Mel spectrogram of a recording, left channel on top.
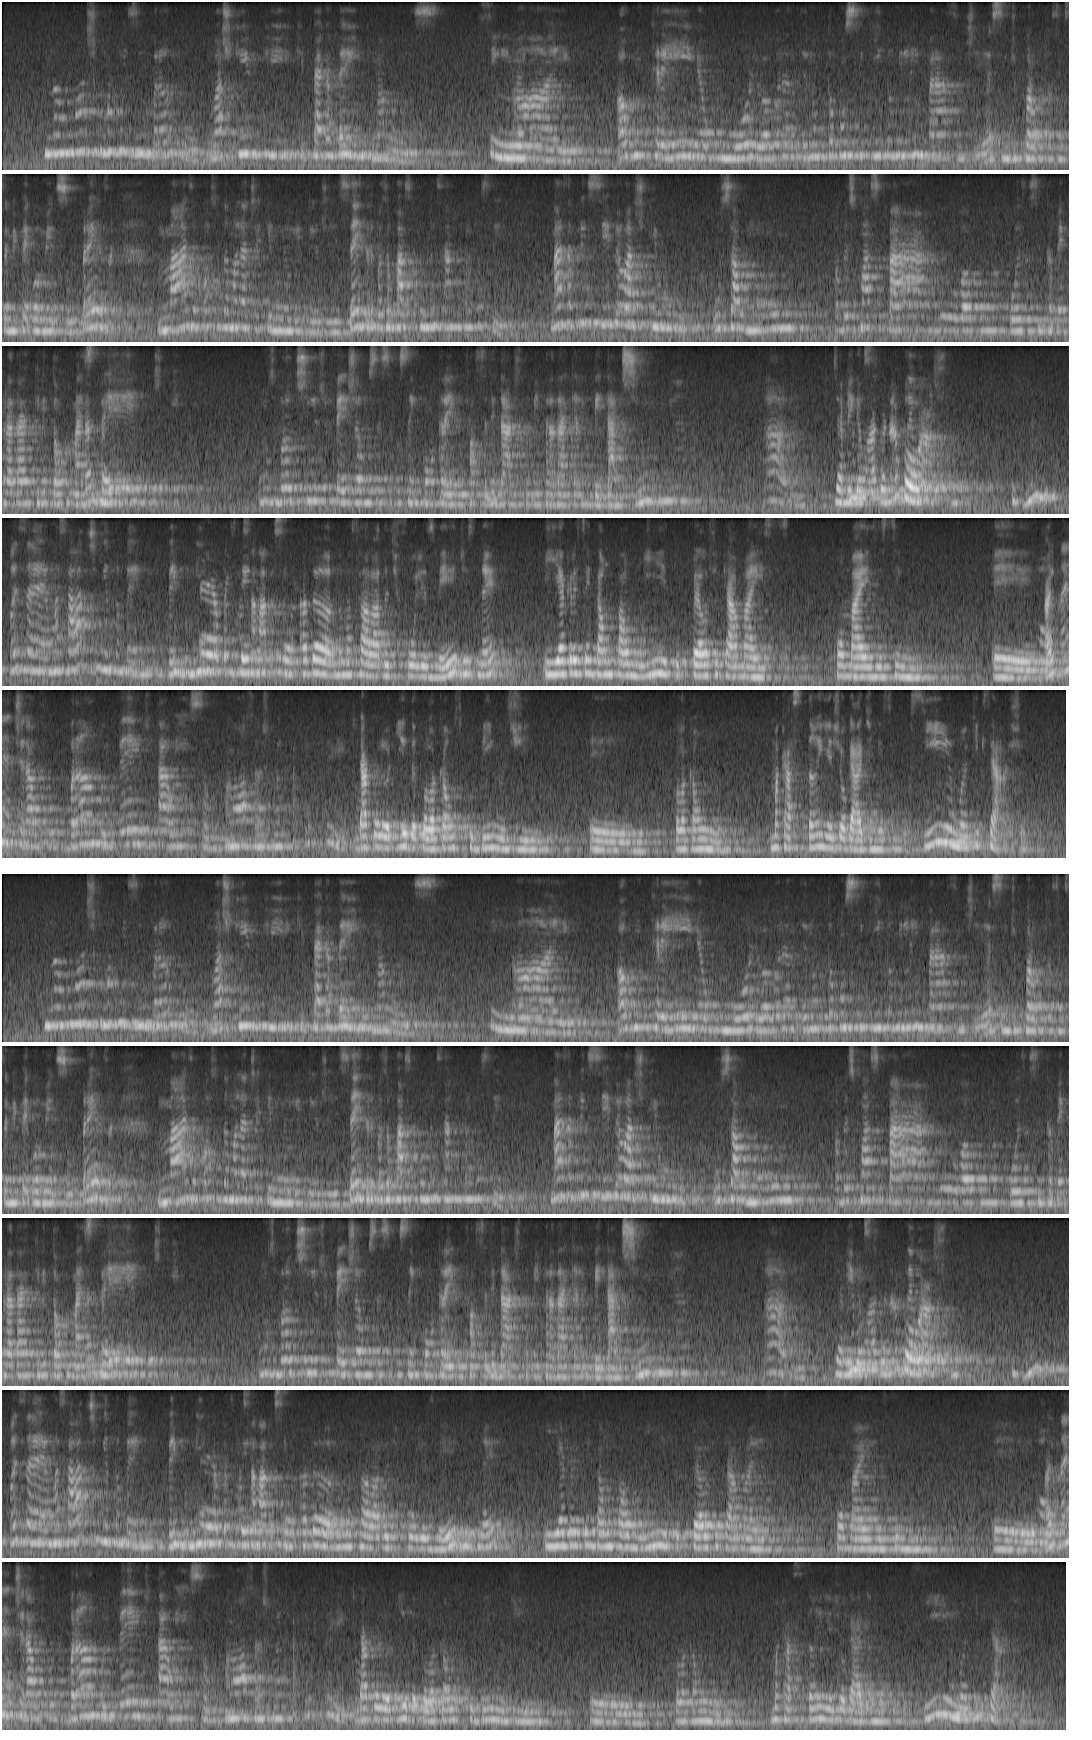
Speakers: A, in the centre; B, on the left.
A: Não, acho que um arrozinho branco. Eu acho que, que, que pega bem um arroz.
B: Sim,
A: Ai, algum creme, algum molho. Agora eu não estou conseguindo me lembrar assim de, assim de pronto, assim que você me pegou meio de surpresa. Mas eu posso dar uma olhadinha aqui no meu livrinho de receita. Depois eu passo por mensagem para você. Mas a princípio eu acho que o, o salmão, talvez com aspargo, alguma coisa assim também para dar aquele toque mais
B: verdade.
A: verde.
B: né?
A: Uns brotinhos de feijão, não sei se você encontra aí com facilidade também para dar aquela enfeitadinha, sabe?
B: Já me
A: E
B: deu
A: uma salada,
B: água na boca.
A: eu acho.
B: hein? <laughs>
A: Pois é, uma saladinha também, bem bonita,
B: É, eu
A: fazer
B: pensei
A: uma salada
B: numa salada,
A: assim,
B: numa salada de folhas verdes, né? E acrescentar um palmito para ela ficar mais, com mais assim, é,
A: cor, né? Tirar o, o branco e verde e tal, isso. Nossa, eu acho que vai ficar perfeito.
B: ficar colorida, colocar uns cubinhos de, é, colocar um, uma castanha jogadinha assim por cima. O que que você acha?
